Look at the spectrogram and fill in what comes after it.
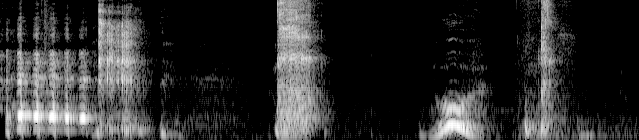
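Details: A run of catching breaths builds up, then several explosive sneezes with pauses, as a person tries hard to hold in sneezes; repeated sneezing.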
